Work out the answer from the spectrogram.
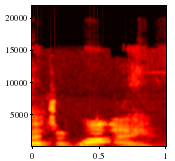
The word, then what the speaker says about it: Patrik Laine: Patrik Laine.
